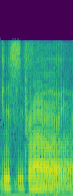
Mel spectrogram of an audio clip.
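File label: "destroy", male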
